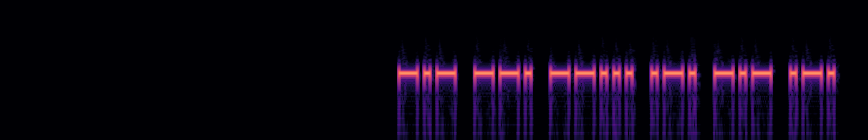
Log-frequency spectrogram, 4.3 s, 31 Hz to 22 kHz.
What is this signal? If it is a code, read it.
Morse code, heard as a keyed tone, about 38 wpm, 700 Hz. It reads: KG7RKR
